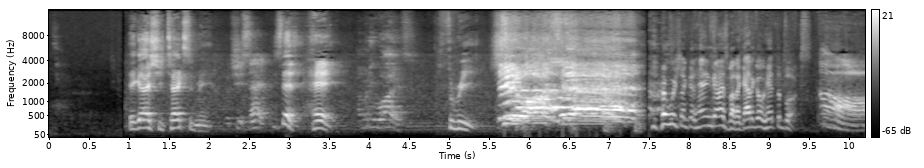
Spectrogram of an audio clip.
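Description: Young men talk and shout excitedly.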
